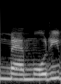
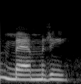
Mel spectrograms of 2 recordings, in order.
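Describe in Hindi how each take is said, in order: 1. बीच का स्वर एक पूरा स्वर है। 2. बीच का स्वर हल्का श्वा है। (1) "ये गलत प्रोनाउंसिएशन है" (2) "यहाँ पे होगा मेमोरी"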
